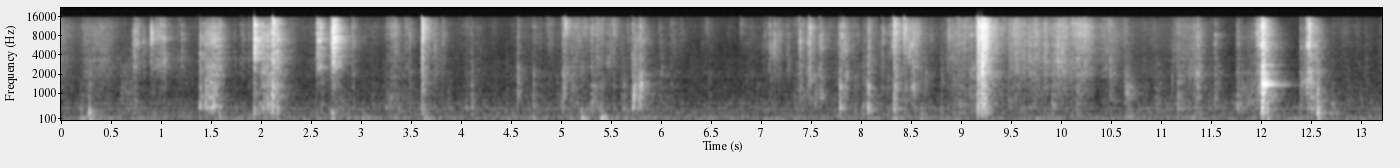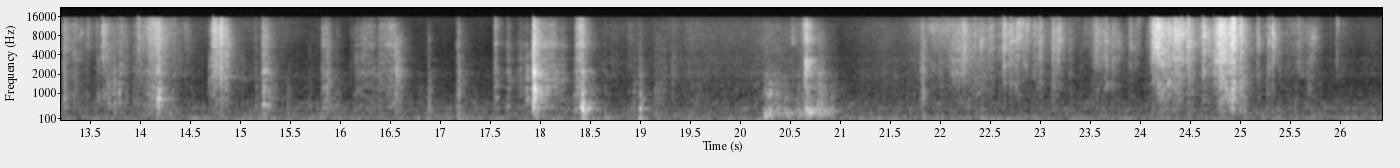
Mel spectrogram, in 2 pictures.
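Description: Hands handling a cardboard trading-card hobby box and its foil packs: scattered clicks, knocks and crinkles of cardboard and wrapping, the sharpest about halfway through. Near the end comes a short tearing rasp as a foil pack is ripped open.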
